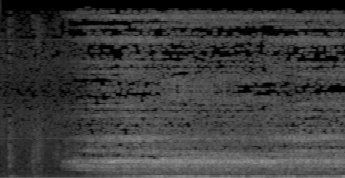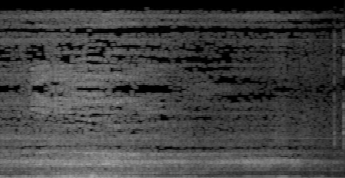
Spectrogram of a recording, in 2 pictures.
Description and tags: Low echoing growl of a monster.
